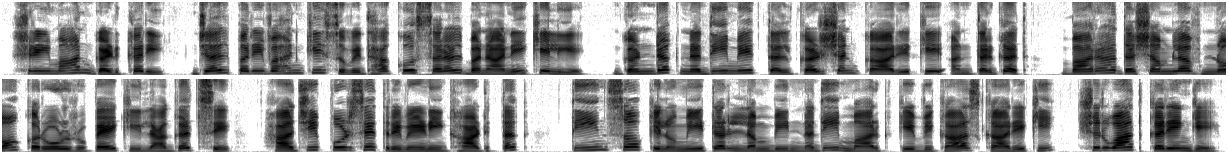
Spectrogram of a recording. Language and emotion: Hindi, neutral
